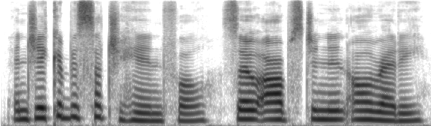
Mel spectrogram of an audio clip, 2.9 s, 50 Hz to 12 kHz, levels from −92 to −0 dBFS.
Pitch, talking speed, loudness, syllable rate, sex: 225 Hz, 190 wpm, -17 LUFS, 5.9 syllables/s, female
